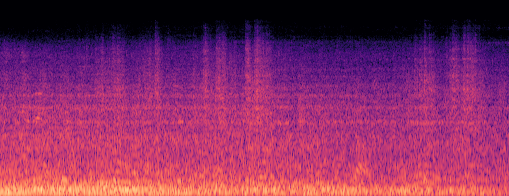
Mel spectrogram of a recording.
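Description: Railway passenger coaches rolling past slowly: a steady rumble of wheels on rails with faint clicks over the rail joints, fading gradually as the train moves away.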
